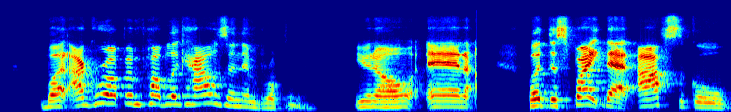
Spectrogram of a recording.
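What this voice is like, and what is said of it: Brooklyn New York accent. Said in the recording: “you hear the accent. I can't hide it.”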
